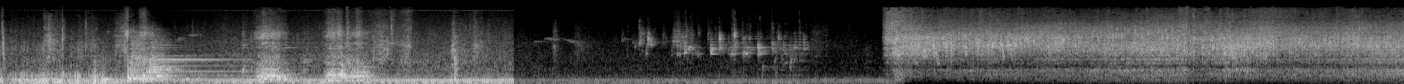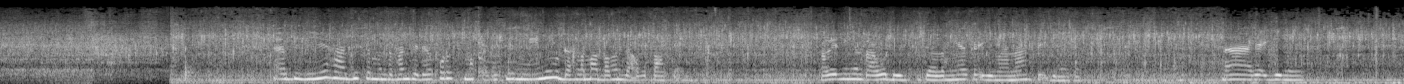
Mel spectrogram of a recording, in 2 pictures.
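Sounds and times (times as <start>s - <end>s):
food sizzling in hot oil: 8.8s - 28.0s.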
